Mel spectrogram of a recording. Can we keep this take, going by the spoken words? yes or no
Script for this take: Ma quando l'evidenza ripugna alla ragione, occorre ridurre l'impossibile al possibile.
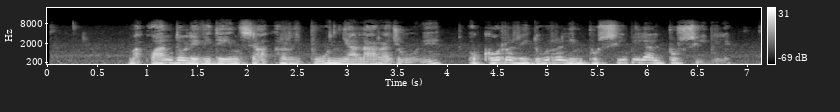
yes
